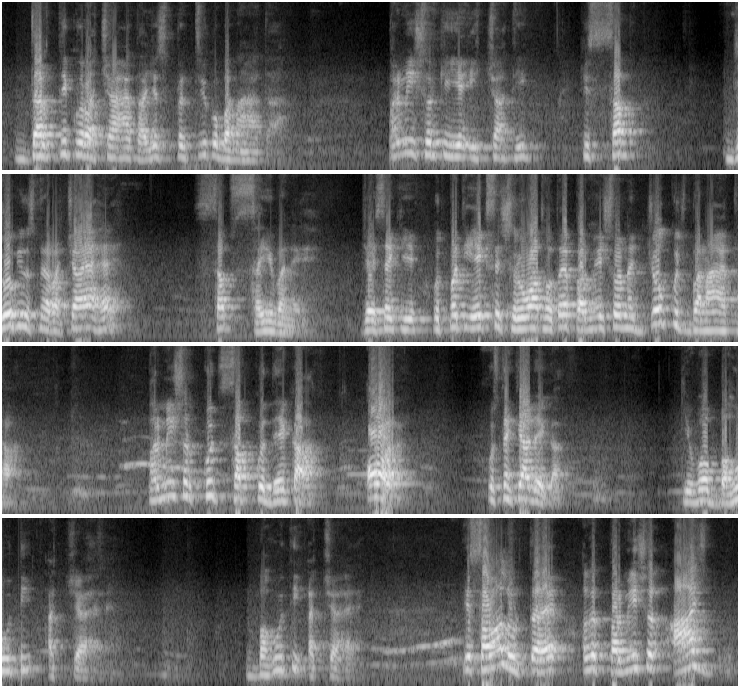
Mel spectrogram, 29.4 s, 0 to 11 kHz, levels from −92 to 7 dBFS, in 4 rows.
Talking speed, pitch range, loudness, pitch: 130 wpm, 165-225 Hz, -11 LUFS, 195 Hz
